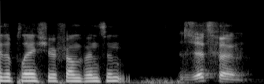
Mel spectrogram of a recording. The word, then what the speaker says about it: Zutphen: Zutphen. Zutphen.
